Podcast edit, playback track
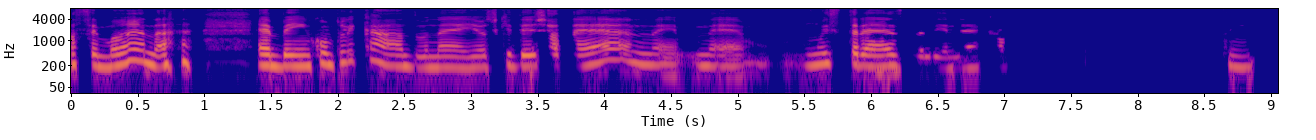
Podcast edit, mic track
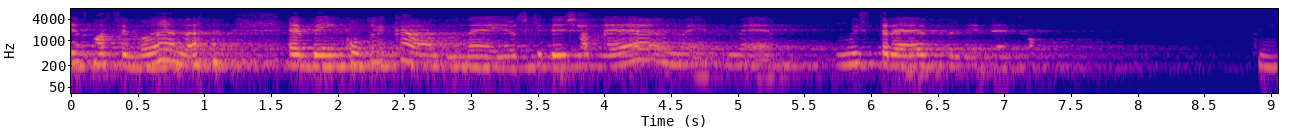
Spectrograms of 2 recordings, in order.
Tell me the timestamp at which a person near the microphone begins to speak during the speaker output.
none

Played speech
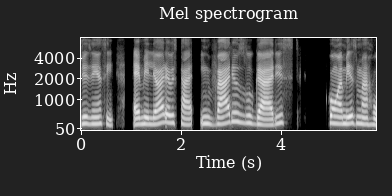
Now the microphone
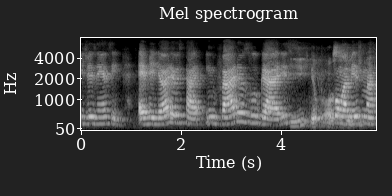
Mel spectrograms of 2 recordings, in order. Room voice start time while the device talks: 4 s

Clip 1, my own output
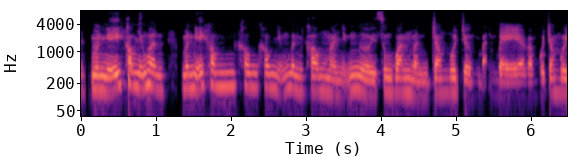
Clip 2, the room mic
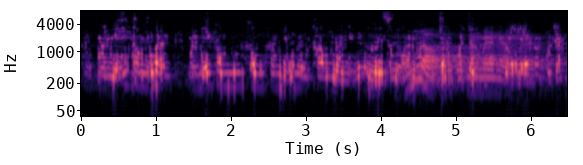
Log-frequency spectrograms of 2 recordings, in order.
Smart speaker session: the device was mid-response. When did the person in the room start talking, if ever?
4 s

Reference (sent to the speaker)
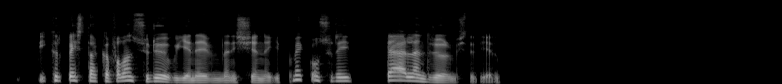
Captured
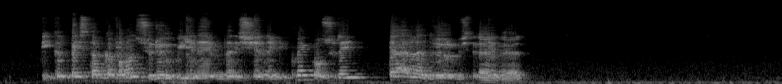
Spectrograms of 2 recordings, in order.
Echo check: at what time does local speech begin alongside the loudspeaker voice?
5 s

